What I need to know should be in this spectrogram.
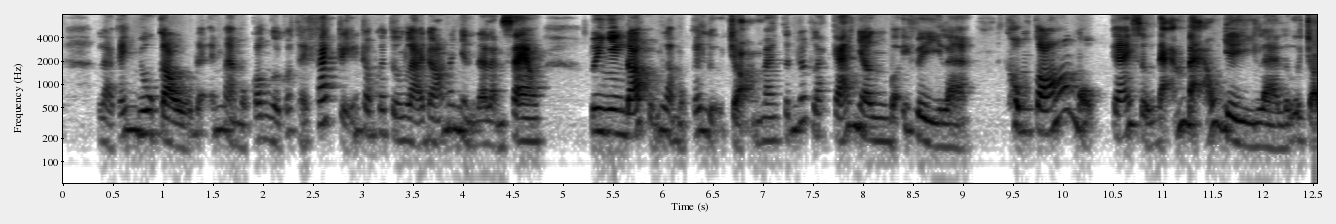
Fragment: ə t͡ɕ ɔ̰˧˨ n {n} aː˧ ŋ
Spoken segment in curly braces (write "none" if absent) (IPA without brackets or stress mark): m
